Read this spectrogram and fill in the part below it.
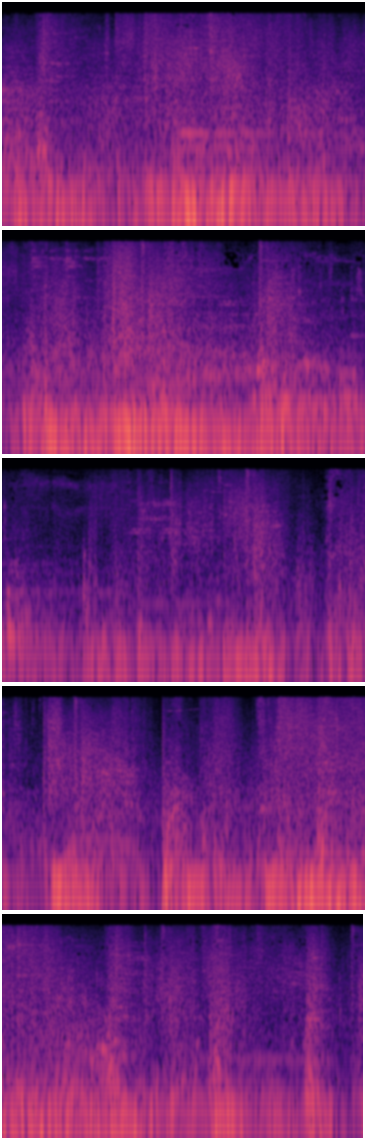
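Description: Game spell effects whoosh, crackle and boom during a hectic battle.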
